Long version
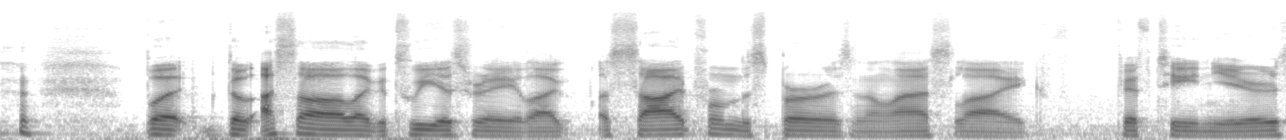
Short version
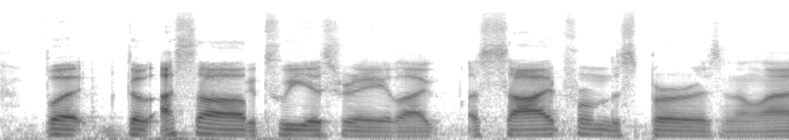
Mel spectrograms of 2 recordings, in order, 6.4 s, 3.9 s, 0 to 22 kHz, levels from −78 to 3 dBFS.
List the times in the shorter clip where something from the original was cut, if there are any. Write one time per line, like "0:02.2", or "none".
0:01.2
